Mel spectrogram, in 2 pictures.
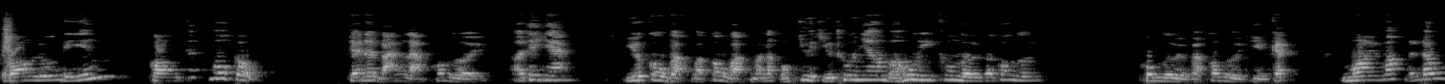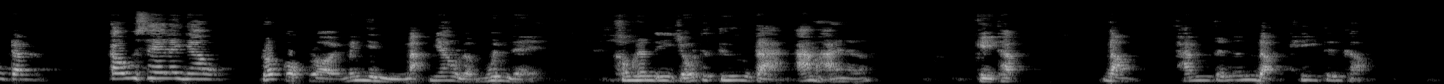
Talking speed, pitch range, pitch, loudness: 170 wpm, 180-245 Hz, 200 Hz, -27 LUFS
